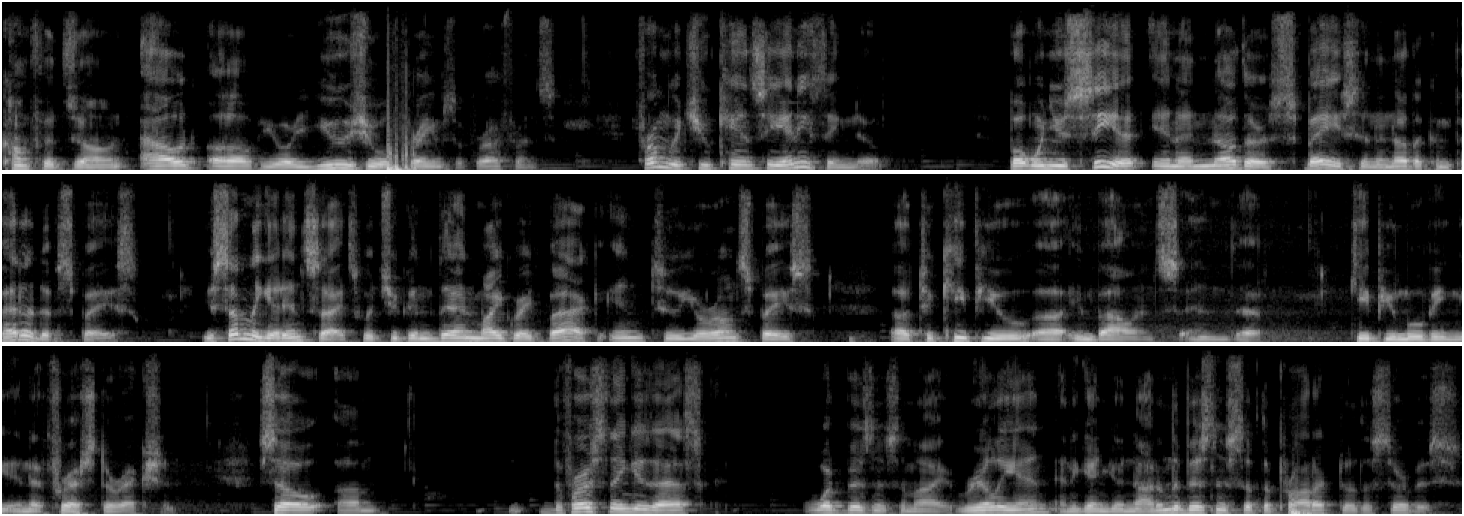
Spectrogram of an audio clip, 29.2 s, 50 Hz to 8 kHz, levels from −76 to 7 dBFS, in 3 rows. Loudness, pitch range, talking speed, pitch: -20 LUFS, 110-145 Hz, 175 wpm, 125 Hz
